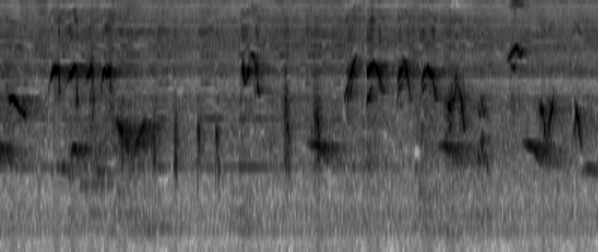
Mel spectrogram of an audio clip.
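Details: Flycatcher in full song with other birds chiming in: dense, jumbled chirps and short whistles, rising and falling, with high squeaky notes overlapping throughout.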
